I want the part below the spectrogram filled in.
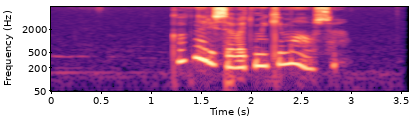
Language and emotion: Russian, neutral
